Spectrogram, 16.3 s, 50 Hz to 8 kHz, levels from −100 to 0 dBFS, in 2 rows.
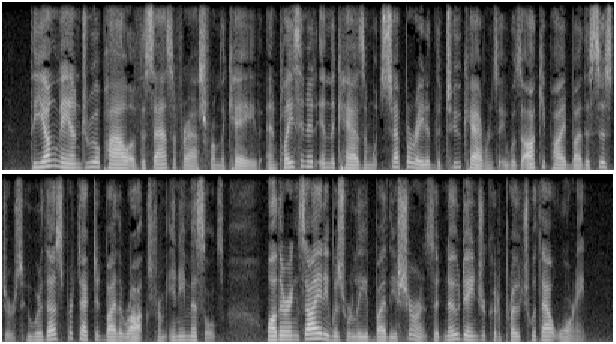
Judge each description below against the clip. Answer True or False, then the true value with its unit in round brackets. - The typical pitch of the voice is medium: True (175 Hz)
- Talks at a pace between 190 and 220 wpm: True (200 wpm)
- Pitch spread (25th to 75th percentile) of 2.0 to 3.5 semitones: False (4.2 semitones)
